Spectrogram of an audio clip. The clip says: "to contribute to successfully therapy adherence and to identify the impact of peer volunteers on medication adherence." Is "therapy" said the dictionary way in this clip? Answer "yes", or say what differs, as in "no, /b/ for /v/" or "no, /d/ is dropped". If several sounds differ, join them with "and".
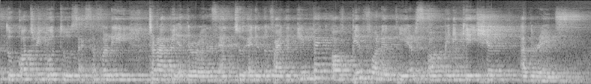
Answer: no, /t/ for /θ/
